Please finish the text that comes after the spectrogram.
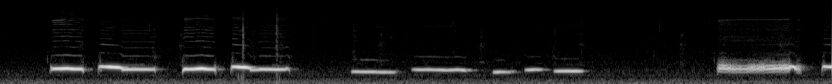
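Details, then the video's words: Male pet diamond dove that puffs up as he coos, cooing together with his owner: a run of short, soft, hollow tonal coos, some level and some gently falling, then a louder breathy rasping burst near the end. "Diamond dove cooing"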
